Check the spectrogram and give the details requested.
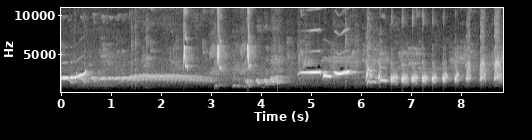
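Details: White-rumped shama in full song, with long sliding whistles, twangy buzzy notes and short harsh calls, ending in a quick run of sharp repeated chips.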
